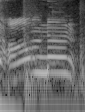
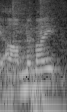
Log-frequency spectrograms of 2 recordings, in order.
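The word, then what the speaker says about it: Omanyte: Okay, we get an Omnite. I was gonna say Omnimite, but there's not that many syllables in there.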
